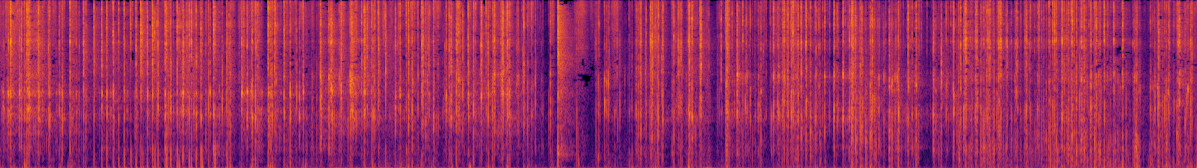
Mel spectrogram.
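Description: Fingertips and nails rapidly tap and twist the teal plastic screw cap on a hollow white plastic bottle with a green cap. A fast, dense stream of sharp plastic clicks and crackly scratching runs steadily, with no pauses, through the whole clip.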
